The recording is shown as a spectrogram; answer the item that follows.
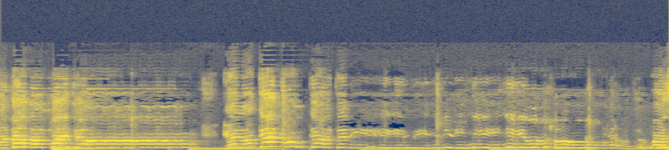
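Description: A woman singing a slow ballad in long, held notes with vibrato over guitar chords that are struck about every second and a half.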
